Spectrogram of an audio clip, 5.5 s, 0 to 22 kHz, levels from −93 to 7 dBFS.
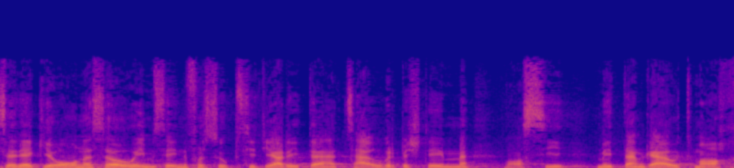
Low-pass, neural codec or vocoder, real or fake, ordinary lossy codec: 14.4 kHz; none; real; MP3, 96 kbps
